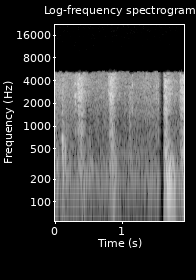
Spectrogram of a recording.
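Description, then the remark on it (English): A door off a hallway being opened: a series of dry wooden scrapes and rubbing creaks in uneven bursts, a brief silent break, then a louder grinding rasp. No one speaks. “Open the other door”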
